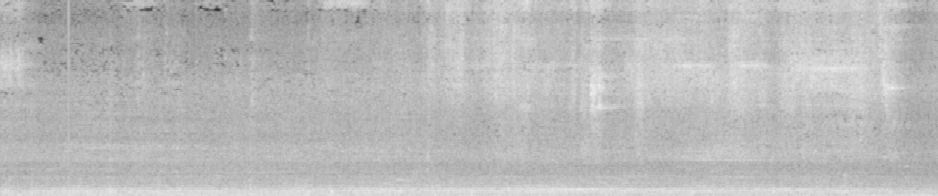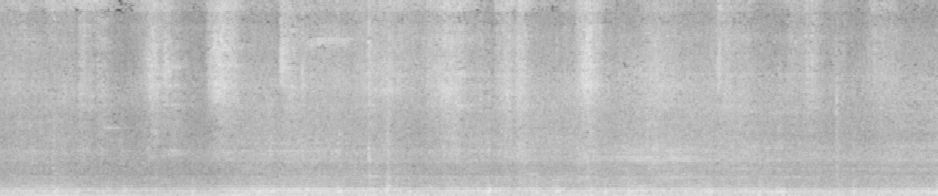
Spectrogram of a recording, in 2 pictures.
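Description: Electric commuter train passing close by: a steady rumble of wheels on rails with clacks over rail joints, and a faint high wheel squeal near the middle.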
